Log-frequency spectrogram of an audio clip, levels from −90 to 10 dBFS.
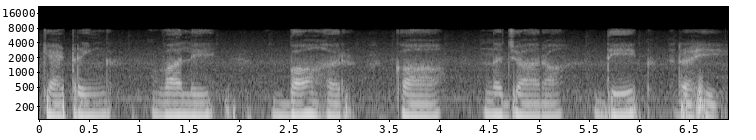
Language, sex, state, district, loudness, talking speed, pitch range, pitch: Hindi, male, Haryana, Rohtak, -18 LUFS, 60 wpm, 115-130 Hz, 120 Hz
